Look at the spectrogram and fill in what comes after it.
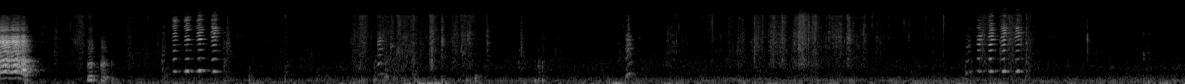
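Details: Goat kid Joel, newborn and less than an hour old, with mother Penny nearby, recorded by GoPro: a loud bleat at the start, then two short quavering bleats spaced far apart over steady hiss and faint shuffling.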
